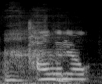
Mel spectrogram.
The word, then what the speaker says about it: Colonel: Oh, yeah, because Colonel does not sound how it's spelt at all. I Looks know. like things are getting pretty Colin.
